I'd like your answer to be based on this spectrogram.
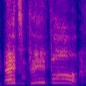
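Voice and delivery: slow, high, shouted reveal; dramatic shout. Pretend. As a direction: scream the movie line in horror. Shouting famous movie quote.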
